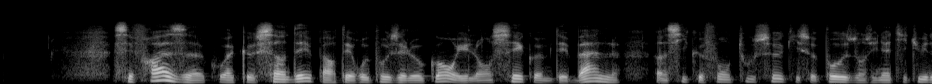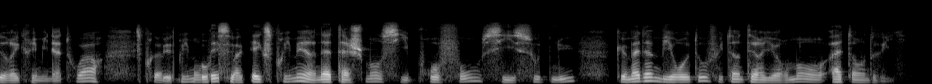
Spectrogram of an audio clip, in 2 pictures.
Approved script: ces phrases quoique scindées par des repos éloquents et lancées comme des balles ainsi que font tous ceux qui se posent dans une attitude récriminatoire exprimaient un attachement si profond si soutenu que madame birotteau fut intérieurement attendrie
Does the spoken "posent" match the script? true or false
true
